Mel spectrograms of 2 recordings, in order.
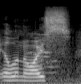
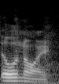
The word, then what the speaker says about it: Illinois: who do not know, Illinois is spelled with an S at the end, but it is not pronounced. Do yourself a favor. It will help you sound more intelligent. Do not say Illinois.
